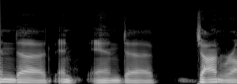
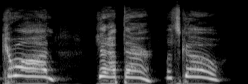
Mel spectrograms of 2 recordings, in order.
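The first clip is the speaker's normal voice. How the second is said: very high, shrill, screamed cheering. Retelling cheering at a race on TV: imitating own screaming. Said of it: "screaming at the T V".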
